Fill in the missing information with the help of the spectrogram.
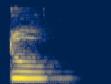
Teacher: for dhamma, circle your lips. And the sound is short.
